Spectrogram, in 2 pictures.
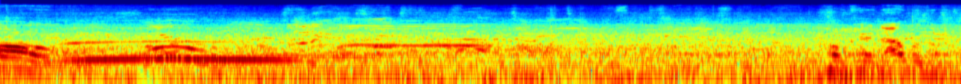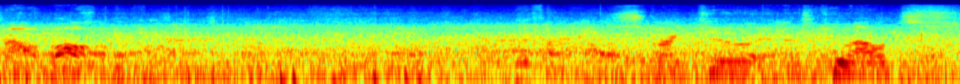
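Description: A large crowd murmurs and chatters in an open stadium.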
